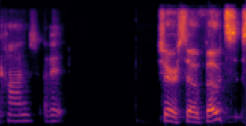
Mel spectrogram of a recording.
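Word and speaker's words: Voatz: the pros and cons of it sure so votes spelled with a z um so votes is a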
